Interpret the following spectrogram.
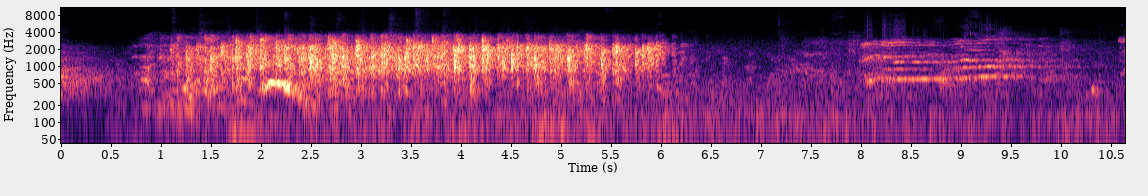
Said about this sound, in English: Crowd reacted to a shot going on in the men's semifinal on sheet C.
